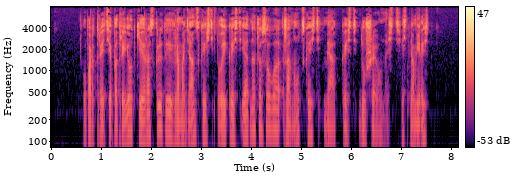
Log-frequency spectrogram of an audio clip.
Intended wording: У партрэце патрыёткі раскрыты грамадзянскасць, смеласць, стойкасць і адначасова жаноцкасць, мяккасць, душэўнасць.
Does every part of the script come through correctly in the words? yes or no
no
